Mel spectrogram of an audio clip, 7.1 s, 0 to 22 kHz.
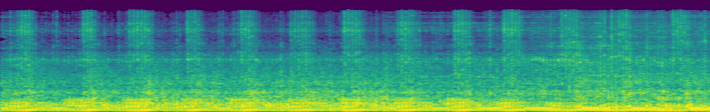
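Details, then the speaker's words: Craftsman snowblower given away free, started on choke after 3–5 primes: small engine chugs unevenly, about two surges a second, hunting and stumbling; runs rough, owner suspects it needs a carburetor clean. "Okay, well it just runs really poorly, so I think it does need a carburetor clean."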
